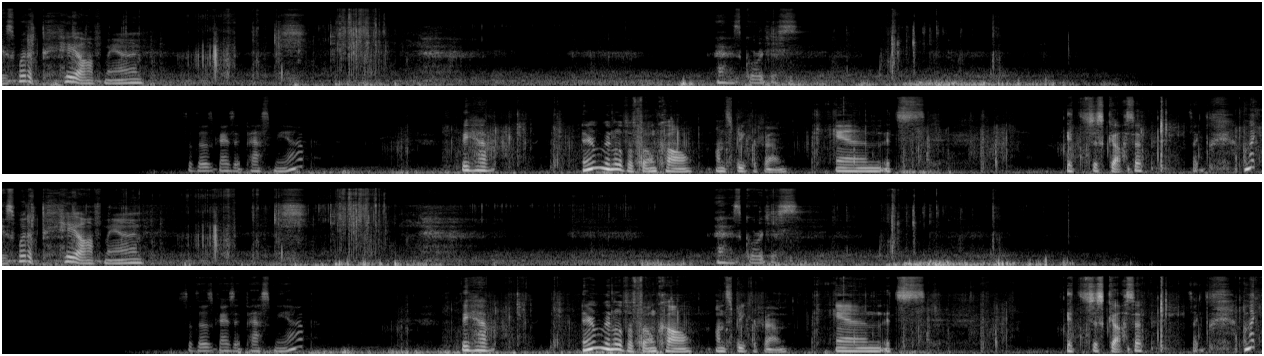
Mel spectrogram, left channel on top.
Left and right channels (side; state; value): both; normal; correlation 0.86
